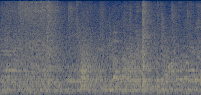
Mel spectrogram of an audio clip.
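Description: Indistinct voices of people chattering over steady background noise, with a couple of sharp clicks partway through.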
